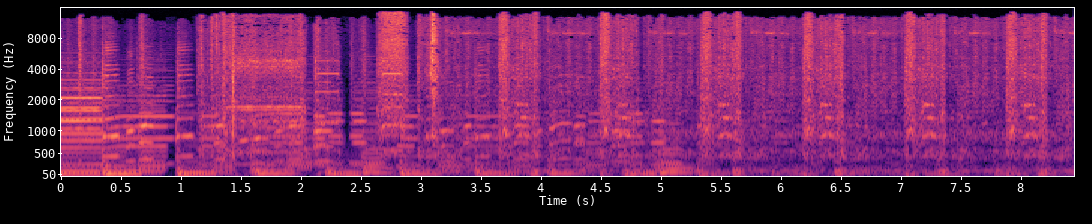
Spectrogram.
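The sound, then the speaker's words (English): A printer pulls paper through, its motors whirring with shifting tonal hums while sharp mechanical clicks repeat at a steady rhythm, moderately loud and without any voices. “Paper coming out of the printer.”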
